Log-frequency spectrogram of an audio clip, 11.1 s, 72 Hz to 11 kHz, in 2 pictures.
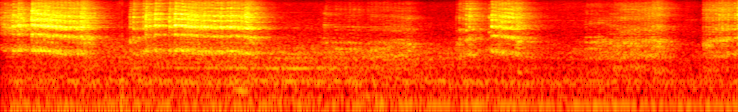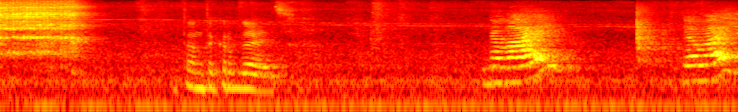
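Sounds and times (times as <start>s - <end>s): parrot screeching: 0.0s - 6.4s.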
